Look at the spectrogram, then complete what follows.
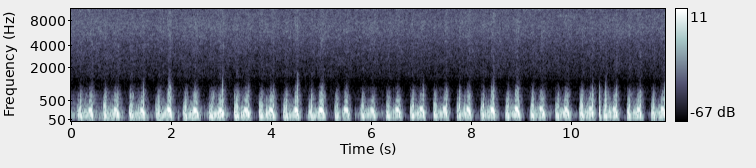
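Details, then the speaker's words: Mitral valve prolapse: a very faint, musical late systolic murmur (systolic whoop or honk). "it can go and still at other times it is very faint and one would hear"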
